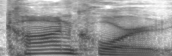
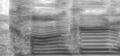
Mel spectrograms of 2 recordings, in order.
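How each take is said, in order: First: The name does not sound like 'conquered'. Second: The name sounds like the word 'conquered'. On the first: The speaker calls it right. "New Hampshire is Concord" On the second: The speaker calls it wrong. "as in like they conquered New Hampshire"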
